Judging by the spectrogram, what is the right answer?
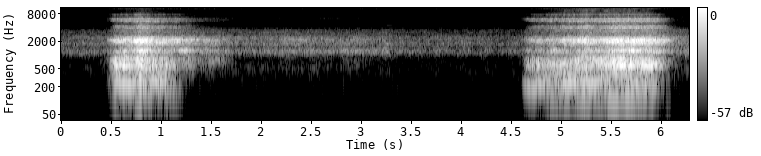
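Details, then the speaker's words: Adult snoring recorded around 2:47 at night, growing more intense: two loud, rough, rattling inspiratory snores about four seconds apart, with quiet breathing and faint background hiss between. "Et je ronflais fort hein. 2h47. les brus sont de plus en plus intenses."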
